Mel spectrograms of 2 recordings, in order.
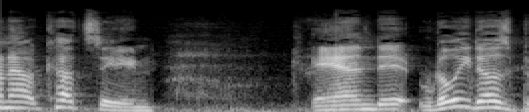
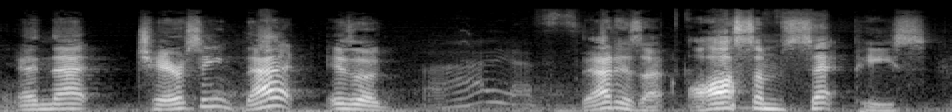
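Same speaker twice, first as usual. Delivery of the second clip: ordinary talk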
